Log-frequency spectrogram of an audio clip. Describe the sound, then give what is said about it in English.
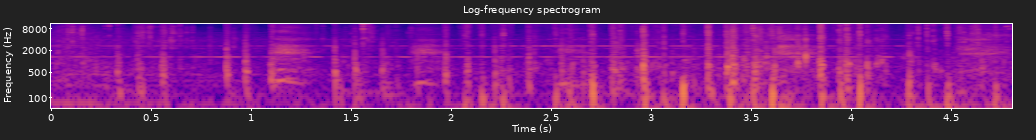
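An old mare's hooves clip-clop along the streets of Manhattan in a brisk, steady rhythm of many sharp knocks, fairly faint and continuous throughout. “As I rode the old mare down the streets of Manhattan, I knew the trouble I was about to cause.”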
